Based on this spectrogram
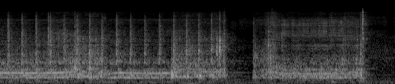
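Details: Jura E80 coffee machine repaired for leaking, not detecting the tray, heavy, loud running and error 8, test run before the full-load coffee test: the motor whirs evenly with a light, brief clatter, pauses, and runs again; normal brewer operation.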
